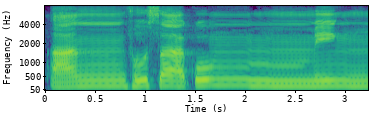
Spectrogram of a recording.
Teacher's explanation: এই নুনের সাথে মিম এখানে নাকের বাঁশি দ্বারা গুণনা করব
